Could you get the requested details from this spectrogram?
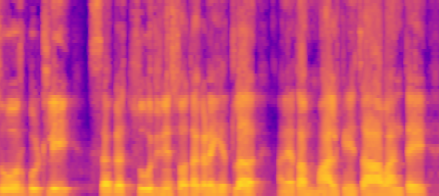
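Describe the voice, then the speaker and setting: A man's voice: fairly high pitch, flat delivery, moderate pace, darkish tone, clear, resonant tone, natural voice. A man reading aloud the lines of an angry, wronged woman who scolds and accuses her rival. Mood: scolding.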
